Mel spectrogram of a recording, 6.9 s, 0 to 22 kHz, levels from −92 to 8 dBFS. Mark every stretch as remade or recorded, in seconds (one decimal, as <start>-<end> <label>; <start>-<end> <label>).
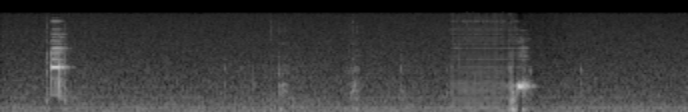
0.0-4.5 recorded; 4.5-5.2 remade; 5.2-6.9 recorded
